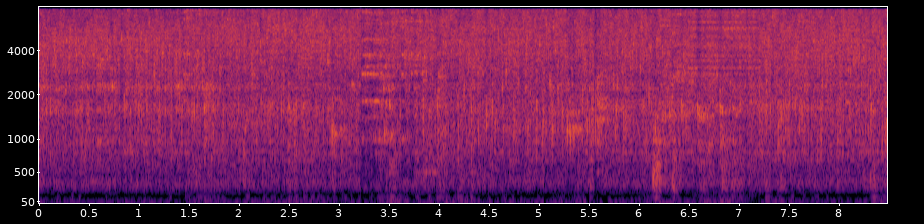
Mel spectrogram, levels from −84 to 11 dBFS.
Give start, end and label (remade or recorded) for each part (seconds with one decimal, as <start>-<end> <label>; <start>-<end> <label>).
0.0-6.5 recorded; 6.5-7.2 remade; 7.2-8.5 recorded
